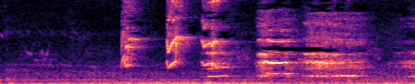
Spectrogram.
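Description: A few short bursts of rustling around the middle, then a rooster crowing briefly near the end, over a steady low hum.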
